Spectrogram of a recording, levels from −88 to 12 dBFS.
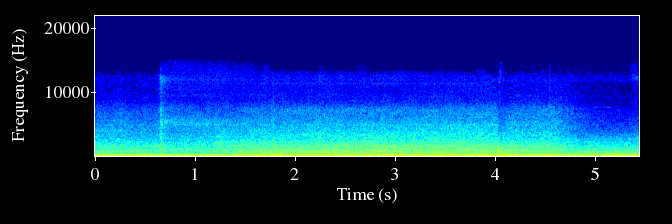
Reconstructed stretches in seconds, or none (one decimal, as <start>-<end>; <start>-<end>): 0.6-3.8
